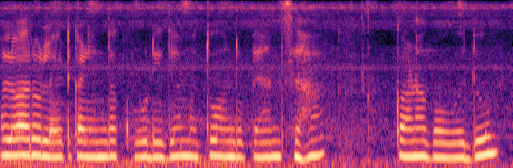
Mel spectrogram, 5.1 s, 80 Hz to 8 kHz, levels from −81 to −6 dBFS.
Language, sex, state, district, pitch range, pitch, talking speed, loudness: Kannada, female, Karnataka, Koppal, 220-235 Hz, 225 Hz, 95 wpm, -16 LUFS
